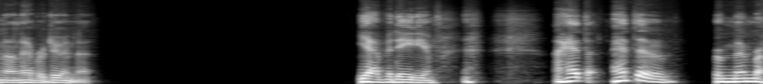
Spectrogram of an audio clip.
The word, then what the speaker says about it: vanadium: Vanadium. Vanadium. Why don't I pronounce it vadnium?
